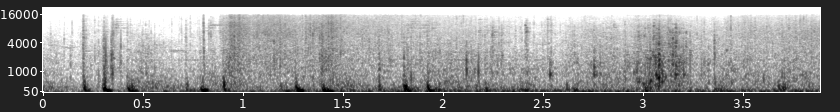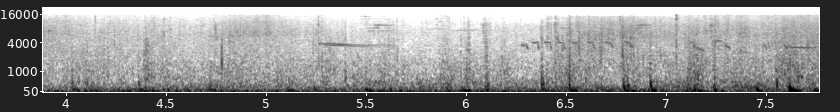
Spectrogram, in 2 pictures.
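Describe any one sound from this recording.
Bushes and branches rustle and brush past.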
